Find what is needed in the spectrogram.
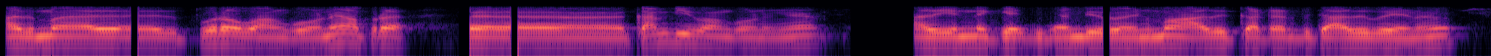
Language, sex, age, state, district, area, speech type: Tamil, male, 60+, Tamil Nadu, Erode, urban, conversation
